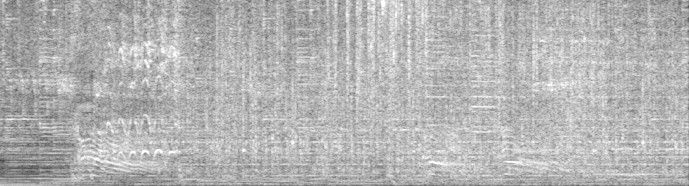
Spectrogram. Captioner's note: horses neighing; man wailing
